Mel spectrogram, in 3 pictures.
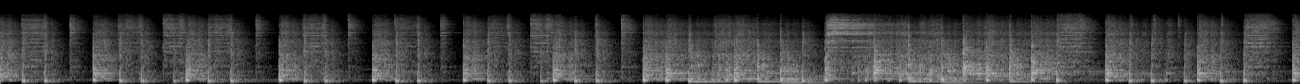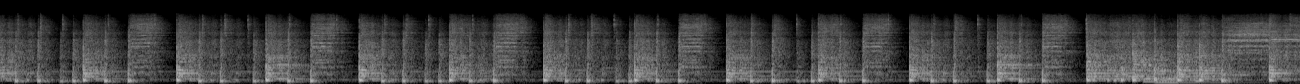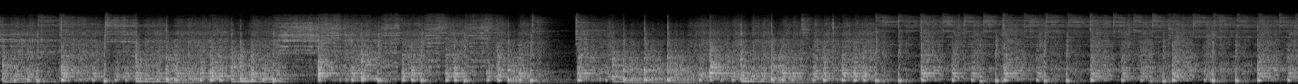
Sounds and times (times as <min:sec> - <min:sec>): Drum: 0:00.0 - 0:38.9
Drum kit: 0:00.0 - 0:38.9.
